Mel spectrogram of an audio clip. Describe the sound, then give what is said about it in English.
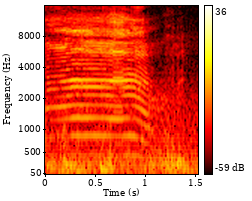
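An infant in a car seat in a car cries in one long, high, strained wail that slides downward in pitch, then trails off into lower, choppy fussing sounds. “He's upset.”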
